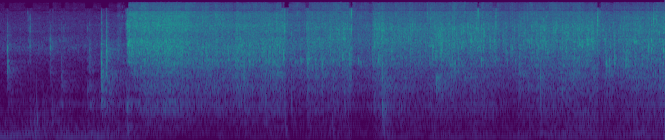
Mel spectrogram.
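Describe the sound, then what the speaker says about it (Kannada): Cucumber pieces tempering in hot oil with cumin and mustard seeds give a loud, steady sizzle that starts abruptly after a few soft clicks and continues close up, with occasional stirring. "ಈಗ ನೋಡ್ರಿ ಇಲ್ಲೇ ನಮ್ಮ ಮಮ್ಮಿಯವರು ಸೌತೆಕಾಯಿ ತಾಳ್ಸಕತ್ತಾರ್ರಿ ಈಗ ಎಣ್ಣೆ ಜೀರಿಗೆ ಸಾಸಿವೆ"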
